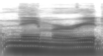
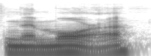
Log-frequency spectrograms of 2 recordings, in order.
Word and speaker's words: Namora: And then it's not Namorita, it's Namora. Namora.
